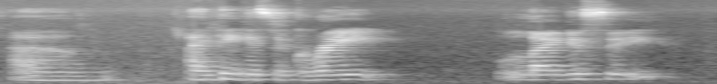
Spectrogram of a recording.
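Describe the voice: A woman speaks slowly at medium pitch with a fairly bright tone and fairly even intonation. Audible room echo surrounds her voice.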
